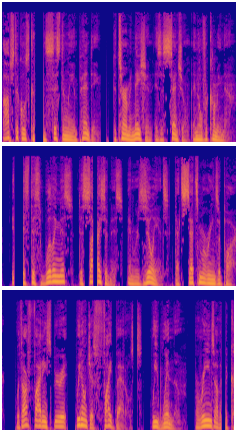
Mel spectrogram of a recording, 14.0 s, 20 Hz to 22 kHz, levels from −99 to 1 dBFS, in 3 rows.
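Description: Six blocks of digital silence cut through the speech, at 0.65 s (just before "impending determination is essential"), 2.14 s, 4.92 s (between "essential in overcoming them" and "this willingness"), 6.50 s, 11.98 s (between "we don't just fight" and "we win them") and 13.75 s. Each is a hole of silence, lasting about 0.19 s at 0.65 s and 4.92 s and about 0.09 s at the others. The two lengths, exactly double each other, fit output buffers of 4096 and 8192 samples that were not filled in time. A dropout of this kind is recognisable because the audio stops dead, with no fade, noise floor, or repeated or smeared sound filling the gap as concealment would.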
